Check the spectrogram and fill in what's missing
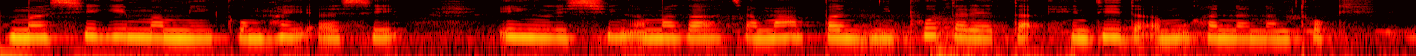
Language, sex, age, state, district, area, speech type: Manipuri, female, 30-45, Manipur, Chandel, rural, read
